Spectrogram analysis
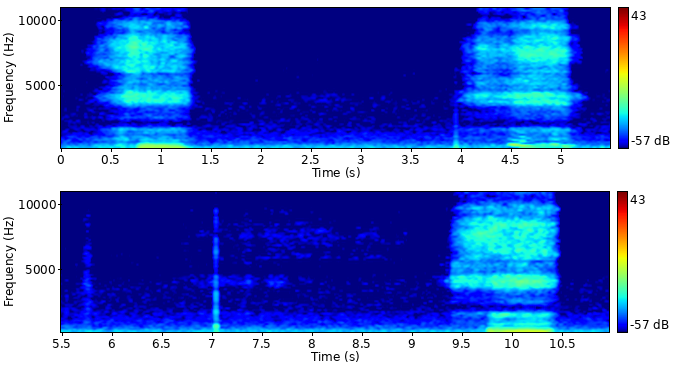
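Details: Sleeping Puggle dog giving three loud, rattling snores spaced several seconds apart, with quiet breathing between them; ordinary snoring.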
